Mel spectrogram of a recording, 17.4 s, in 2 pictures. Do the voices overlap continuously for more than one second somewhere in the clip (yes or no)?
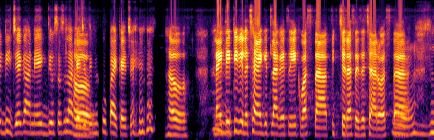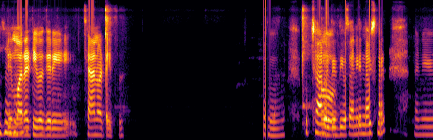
no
